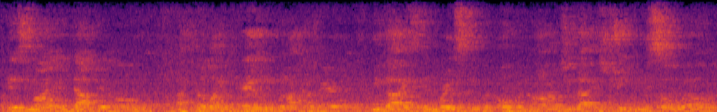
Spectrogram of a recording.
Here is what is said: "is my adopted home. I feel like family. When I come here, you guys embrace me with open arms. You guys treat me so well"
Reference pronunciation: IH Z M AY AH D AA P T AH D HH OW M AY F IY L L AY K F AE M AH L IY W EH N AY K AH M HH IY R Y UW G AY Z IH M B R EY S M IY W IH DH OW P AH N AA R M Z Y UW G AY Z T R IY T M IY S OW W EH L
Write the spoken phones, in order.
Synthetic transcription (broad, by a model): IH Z M AY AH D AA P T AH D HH OW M AY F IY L L AY K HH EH AH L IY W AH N AY K AH M HH IY R Y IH G AY Z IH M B R EY S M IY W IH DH OW P AH N AA R M Z Y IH G AY Z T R IY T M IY S OW W EH L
